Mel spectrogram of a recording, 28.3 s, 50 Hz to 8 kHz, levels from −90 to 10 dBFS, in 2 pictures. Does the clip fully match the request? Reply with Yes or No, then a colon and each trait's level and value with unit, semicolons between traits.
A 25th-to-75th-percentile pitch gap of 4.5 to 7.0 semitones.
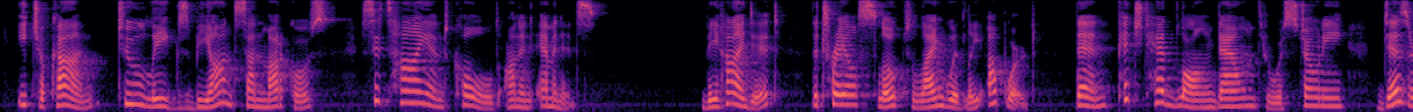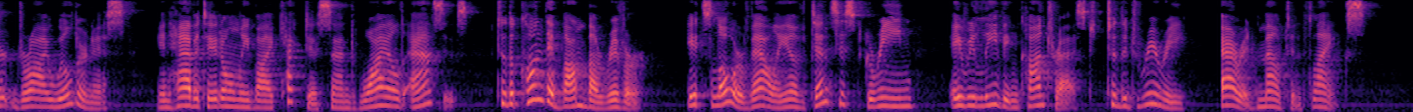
Yes: average, 5.3 semitones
